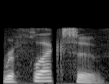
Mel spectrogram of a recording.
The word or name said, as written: reflexive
